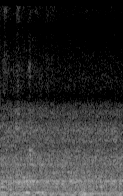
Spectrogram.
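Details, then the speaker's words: Sony automatic washing machine on spin dry: the motor gives only a steady low electrical hum and barely turns, in both wash and spin. "ganyan lang siya ayan oh kung papansinin niyo Mahirap siyang umikot umuugong lang yan ang sira niyan"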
